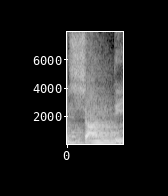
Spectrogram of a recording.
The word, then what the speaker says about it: शांतिः: फिर नाम है शांति, यहां पर फिर से एक बार श है और आगे का जो ति है ये ह्रस्व है, इसका हमें लघु ही उच्चारण करना है। शांति ही, इसके विसर्ग का आगे प आने के कारण हम अपूर्ण फ ऐसा उच्चारण करते हैं।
